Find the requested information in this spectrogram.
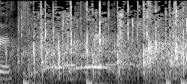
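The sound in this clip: Applause from a group of guys in a hall welcoming a tall football player, a steady wash of clapping that runs the whole time while a man's voice talks over it.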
